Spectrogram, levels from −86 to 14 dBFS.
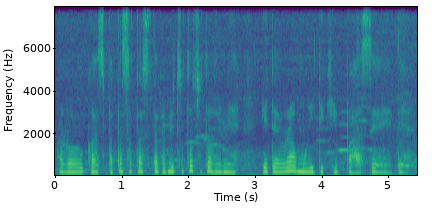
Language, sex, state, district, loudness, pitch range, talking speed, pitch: Nagamese, female, Nagaland, Kohima, -16 LUFS, 190-205 Hz, 155 wpm, 195 Hz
